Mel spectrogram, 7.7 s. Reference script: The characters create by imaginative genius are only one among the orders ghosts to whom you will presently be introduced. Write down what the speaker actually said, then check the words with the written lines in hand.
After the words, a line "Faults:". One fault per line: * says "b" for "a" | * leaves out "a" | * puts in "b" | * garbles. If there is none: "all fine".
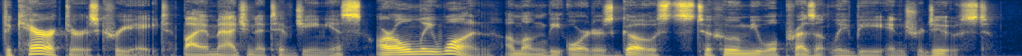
The characters create by imaginative genius are only one among the orders ghosts to whom you will presently be introduced.
Faults:
all fine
